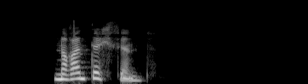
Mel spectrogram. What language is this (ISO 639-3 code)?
kab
